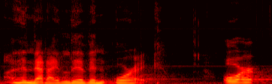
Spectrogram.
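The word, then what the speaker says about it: Orick: that I live in Oric, or Arek, as my grandmother said it's supposed to be pronounced.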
